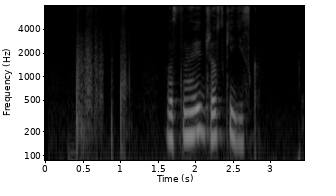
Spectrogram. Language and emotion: Russian, neutral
